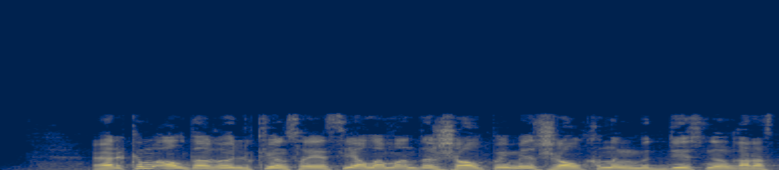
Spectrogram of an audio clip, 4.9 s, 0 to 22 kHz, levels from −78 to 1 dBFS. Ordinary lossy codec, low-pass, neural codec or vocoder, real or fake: none; 7.2 kHz; vocoder, 22.05 kHz, 80 mel bands, Vocos; fake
